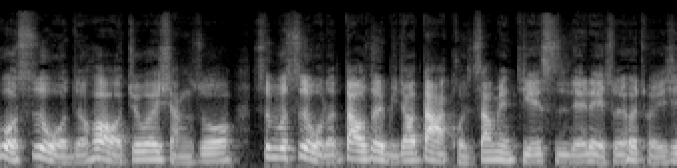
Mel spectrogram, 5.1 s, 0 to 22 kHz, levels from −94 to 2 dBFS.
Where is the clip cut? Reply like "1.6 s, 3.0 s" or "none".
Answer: 1.8 s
